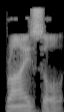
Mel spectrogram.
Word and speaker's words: Rysel: Lille, French pronunciation, Lille, listen, Dutch, Rizel, Rizel, West Flemish, Rizel, is a city at the northern tip of France, in French Flanders.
